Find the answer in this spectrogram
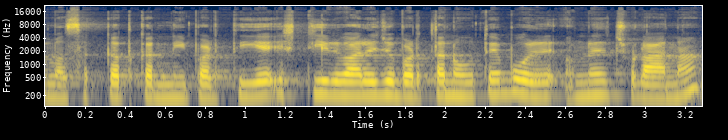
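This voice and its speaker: A woman of medium pitch speaks in a dark, mellow tone with fairly even intonation. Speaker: home tips video creator. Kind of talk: tutorial. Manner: fast.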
